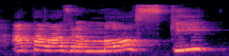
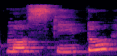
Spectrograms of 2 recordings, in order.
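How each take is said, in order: First: Said in the usual way. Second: "mosquito" said slowly and softer, each syllable mos-qui-to separate; slow syllable count. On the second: Shown as a demonstration. ("mosquito" dito devagar, sílaba por sílaba) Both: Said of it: "eu abri a boca três vezes".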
